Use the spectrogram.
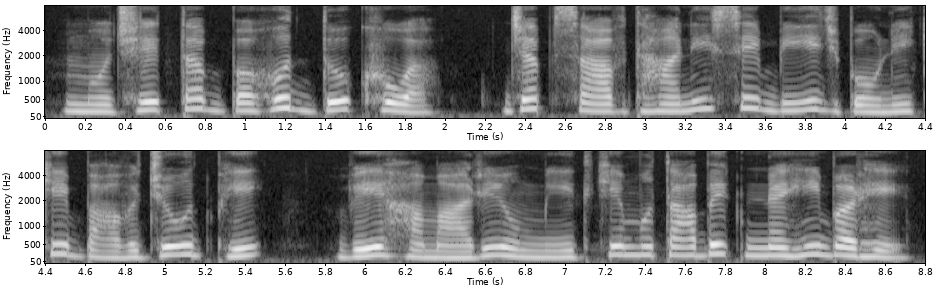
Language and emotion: Hindi, sad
